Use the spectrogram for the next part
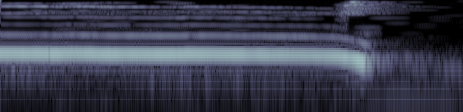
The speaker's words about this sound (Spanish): Si las ovejas oyen esos aullidos de los lobos, pero ellas saben y escuchan el golpeteo de la vara del pastor que les infunde, ¿qué cosa? Aliento.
